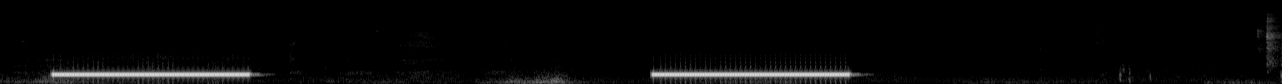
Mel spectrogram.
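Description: A telephone line tone sounds twice, each a steady, loud two-second hum separated by a long pause, like a call ringing before it connects, with faint breathing noises in the gaps, as a crank call is placed to a children's hospital in New Orleans.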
